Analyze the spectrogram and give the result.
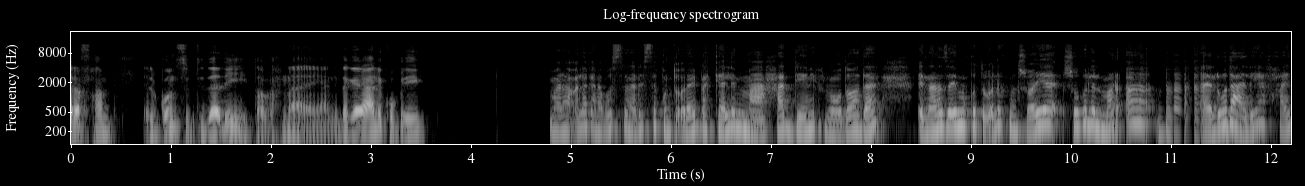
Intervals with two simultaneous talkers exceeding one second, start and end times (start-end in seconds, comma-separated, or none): none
